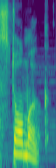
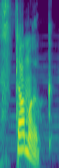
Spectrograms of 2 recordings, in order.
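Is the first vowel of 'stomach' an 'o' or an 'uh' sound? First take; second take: o; uh. First: The first vowel sounds like 'o'. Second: The first vowel sounds like 'uh'. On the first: The speaker calls it wrong. "ये गलत तरीका है" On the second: The speaker calls it right. "बल्कि आप कहेंगे स्टमक"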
